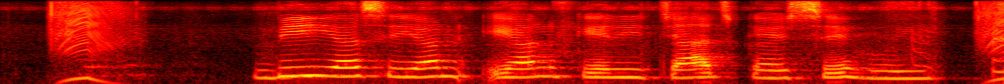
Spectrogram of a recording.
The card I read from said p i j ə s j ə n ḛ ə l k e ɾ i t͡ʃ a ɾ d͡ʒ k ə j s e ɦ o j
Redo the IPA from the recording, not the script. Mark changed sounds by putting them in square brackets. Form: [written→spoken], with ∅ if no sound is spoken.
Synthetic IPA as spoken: [p→b] i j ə s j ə n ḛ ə l k e ɾ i t͡ʃ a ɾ d͡ʒ k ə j s e ɦ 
